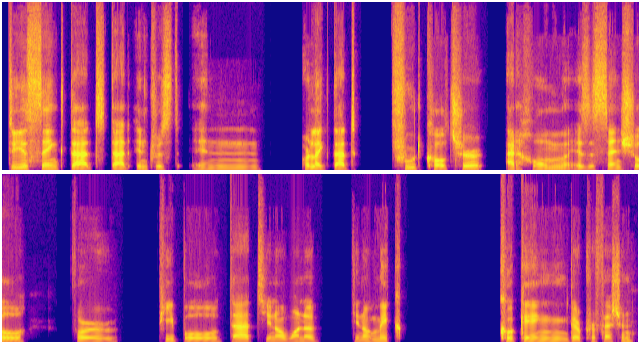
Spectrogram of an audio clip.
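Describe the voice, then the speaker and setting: A man's voice: lowish voice, unhurried, fairly bright tone, smooth, no room sound, studio quality. A man from Venezuela hosting a podcast, asking loose rambling questions full of "like" and "you know". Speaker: podcast host. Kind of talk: casual interview questions.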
